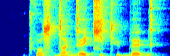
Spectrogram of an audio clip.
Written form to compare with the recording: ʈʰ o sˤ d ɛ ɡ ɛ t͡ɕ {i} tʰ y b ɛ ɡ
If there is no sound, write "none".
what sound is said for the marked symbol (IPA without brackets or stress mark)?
ɪ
